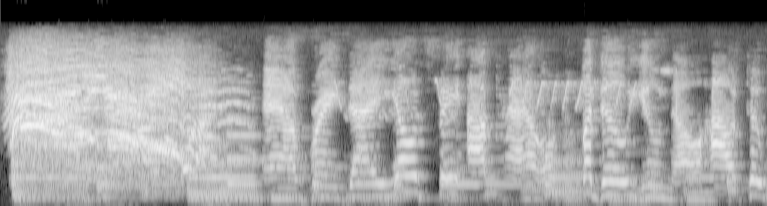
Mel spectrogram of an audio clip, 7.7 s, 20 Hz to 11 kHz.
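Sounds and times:
group of children shouting a greeting together: 0.0 - 2.2
sing-along song: 0.0 - 7.6
speech: 3.2 - 7.6.

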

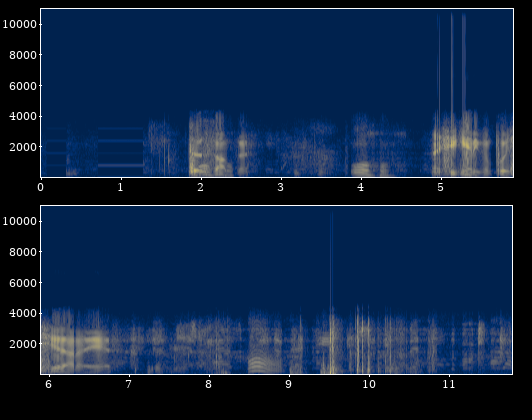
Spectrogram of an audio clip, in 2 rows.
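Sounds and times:
speech: 2.0 - 3.3, 3.9 - 7.7
phone hitting a hard floor: 9.4 - 10.5.

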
